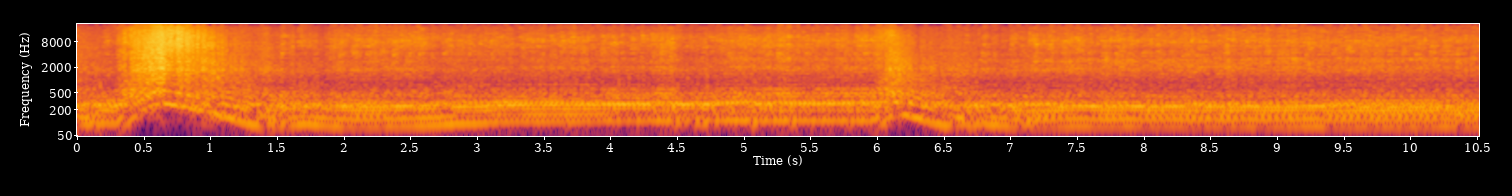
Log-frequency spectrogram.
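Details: Suzuki Hayabusa GSX1300R after a wreck, newly fitted main fuel injectors, no exhaust: loud harsh open-pipe roar holding steady between two sharp blips, firing evenly with no dropouts on all cylinders.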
